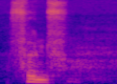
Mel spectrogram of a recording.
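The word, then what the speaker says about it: fünf: Funf.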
